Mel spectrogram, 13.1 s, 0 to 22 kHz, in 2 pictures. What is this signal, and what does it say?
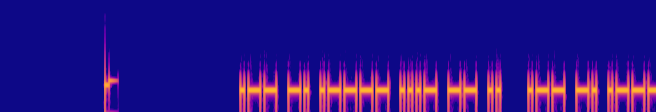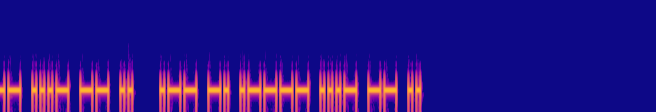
Morse code, heard as a keyed tone, about 30 wpm, 700 Hz. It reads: WN1VMI WN1VMI WN1VMI
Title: USA Call Signs Repeated 3x 30wpm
